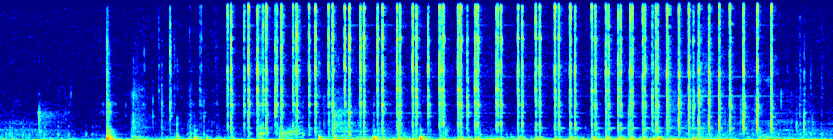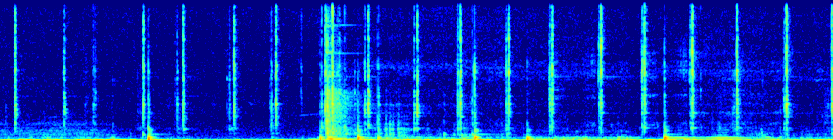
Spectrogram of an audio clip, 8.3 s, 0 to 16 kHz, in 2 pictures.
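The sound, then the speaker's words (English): A chat timer, set to 5 minutes, ticking: a quick burst of dense, sharp clicks at first, then slower, irregular ticks, crisp and fairly loud, with no one talking. “It's officially at 5 minutes. Sounds like it's going.”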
